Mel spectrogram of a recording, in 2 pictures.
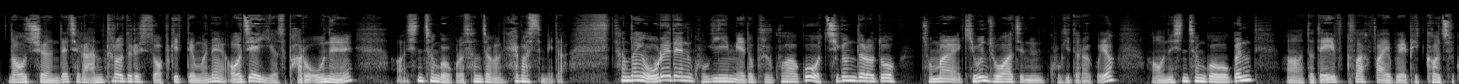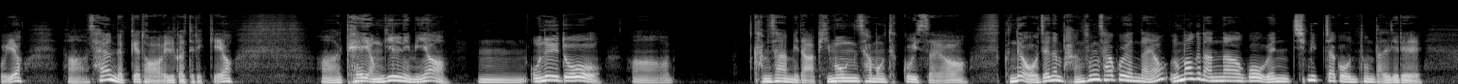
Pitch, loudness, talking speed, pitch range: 125 Hz, -14 LUFS, 340 characters per minute, 105-150 Hz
